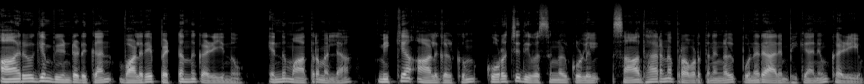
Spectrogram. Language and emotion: Malayalam, neutral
